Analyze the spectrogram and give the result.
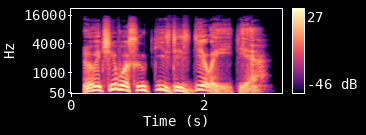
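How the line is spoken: Strange creaky voice. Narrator (Russian): проскрипел он каким-то странным голосом

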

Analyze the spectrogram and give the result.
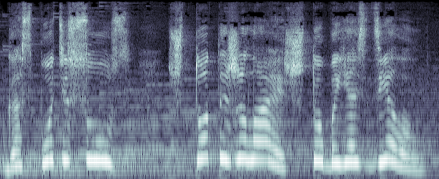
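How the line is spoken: Shouted. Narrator (Russian): он закричал

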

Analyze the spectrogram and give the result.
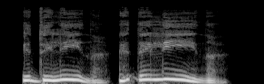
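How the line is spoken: Exclaiming. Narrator (Russian): воскликнула Клеменция

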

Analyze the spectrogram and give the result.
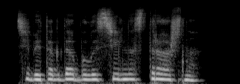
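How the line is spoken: Whisper. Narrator (Russian): прошептала девушка

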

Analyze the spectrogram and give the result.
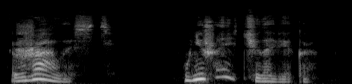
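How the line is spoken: Quiet question. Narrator (Russian): тихо спрашивает Ираида

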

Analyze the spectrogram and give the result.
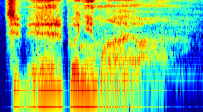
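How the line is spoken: Sighing. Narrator (Russian): вздохнул Шийко Рай Аранах

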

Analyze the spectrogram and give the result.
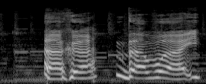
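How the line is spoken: Laughing agreement. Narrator (Russian): сквозь смех согласилась Несмеяна

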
